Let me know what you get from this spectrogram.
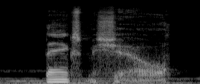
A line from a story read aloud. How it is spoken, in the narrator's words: I groaned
